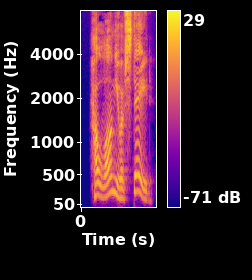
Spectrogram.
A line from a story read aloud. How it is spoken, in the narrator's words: cried she, gaping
